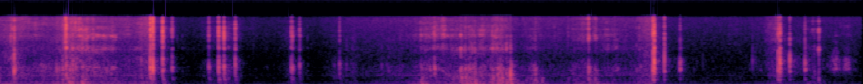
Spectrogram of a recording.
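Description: Long nails tap and scratch the face of a printed cardboard box of water crackers, hollow and standing on its long side. Dry scraping passages alternate with sharp, quick-fading taps and pauses between bursts.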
